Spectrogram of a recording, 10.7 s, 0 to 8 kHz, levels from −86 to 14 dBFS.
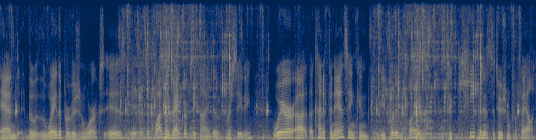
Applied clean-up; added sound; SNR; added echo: none; Sink (filling or washing); 7 dB; none.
